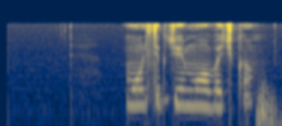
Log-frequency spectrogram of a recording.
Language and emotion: Russian, neutral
